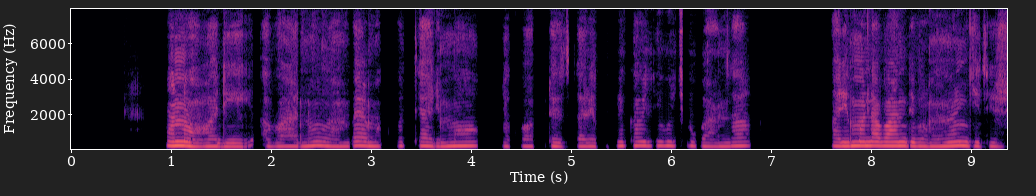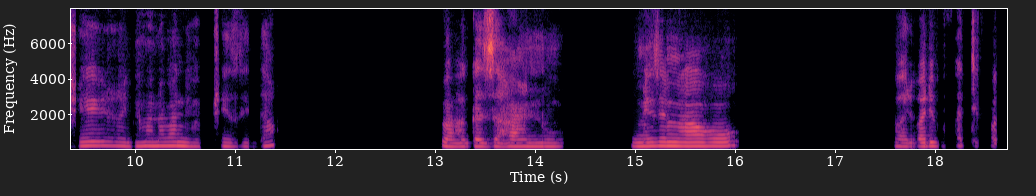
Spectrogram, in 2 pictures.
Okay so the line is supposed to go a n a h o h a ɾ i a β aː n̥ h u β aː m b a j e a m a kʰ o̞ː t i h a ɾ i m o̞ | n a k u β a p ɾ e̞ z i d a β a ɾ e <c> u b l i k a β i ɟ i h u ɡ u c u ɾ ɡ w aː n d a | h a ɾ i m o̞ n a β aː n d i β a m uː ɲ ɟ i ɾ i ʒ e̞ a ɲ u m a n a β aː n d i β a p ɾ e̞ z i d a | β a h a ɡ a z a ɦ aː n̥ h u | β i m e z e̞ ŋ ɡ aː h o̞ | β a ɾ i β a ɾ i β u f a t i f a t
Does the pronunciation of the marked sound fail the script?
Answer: yes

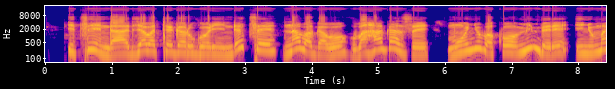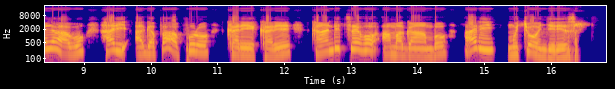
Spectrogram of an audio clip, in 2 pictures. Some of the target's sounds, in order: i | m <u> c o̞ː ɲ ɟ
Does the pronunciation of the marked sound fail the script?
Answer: no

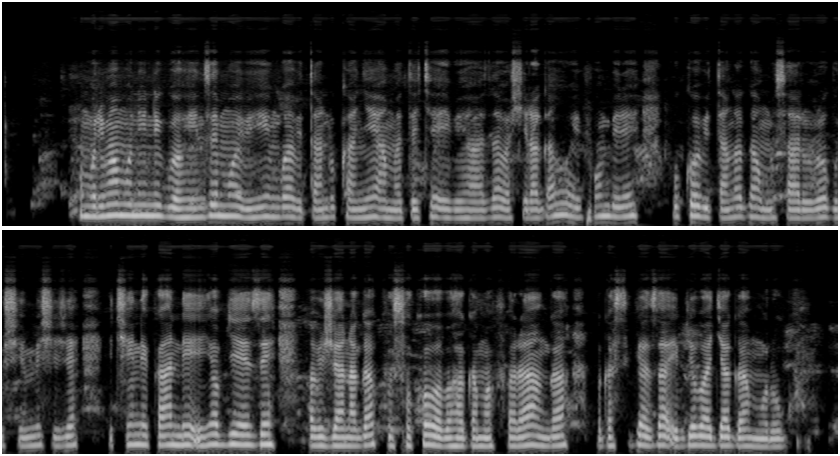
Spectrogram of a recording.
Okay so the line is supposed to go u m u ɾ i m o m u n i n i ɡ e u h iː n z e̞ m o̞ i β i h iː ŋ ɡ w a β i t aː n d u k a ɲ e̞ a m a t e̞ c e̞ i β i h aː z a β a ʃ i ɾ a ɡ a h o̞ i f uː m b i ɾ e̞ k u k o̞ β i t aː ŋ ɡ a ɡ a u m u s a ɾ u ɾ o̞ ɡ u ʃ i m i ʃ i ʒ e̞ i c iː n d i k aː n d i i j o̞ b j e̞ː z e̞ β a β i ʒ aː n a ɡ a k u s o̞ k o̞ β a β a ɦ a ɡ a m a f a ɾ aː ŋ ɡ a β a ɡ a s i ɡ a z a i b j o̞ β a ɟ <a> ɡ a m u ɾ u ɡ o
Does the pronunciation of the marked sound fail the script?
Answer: no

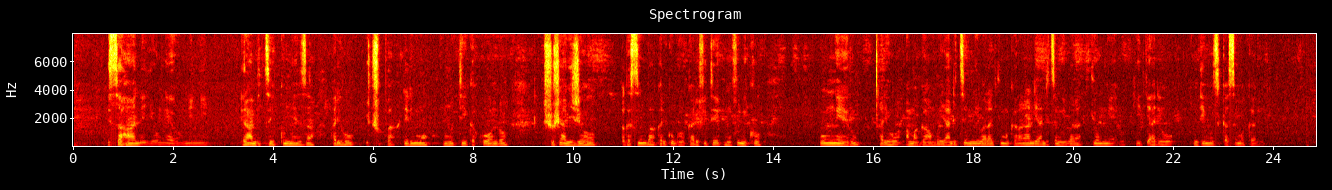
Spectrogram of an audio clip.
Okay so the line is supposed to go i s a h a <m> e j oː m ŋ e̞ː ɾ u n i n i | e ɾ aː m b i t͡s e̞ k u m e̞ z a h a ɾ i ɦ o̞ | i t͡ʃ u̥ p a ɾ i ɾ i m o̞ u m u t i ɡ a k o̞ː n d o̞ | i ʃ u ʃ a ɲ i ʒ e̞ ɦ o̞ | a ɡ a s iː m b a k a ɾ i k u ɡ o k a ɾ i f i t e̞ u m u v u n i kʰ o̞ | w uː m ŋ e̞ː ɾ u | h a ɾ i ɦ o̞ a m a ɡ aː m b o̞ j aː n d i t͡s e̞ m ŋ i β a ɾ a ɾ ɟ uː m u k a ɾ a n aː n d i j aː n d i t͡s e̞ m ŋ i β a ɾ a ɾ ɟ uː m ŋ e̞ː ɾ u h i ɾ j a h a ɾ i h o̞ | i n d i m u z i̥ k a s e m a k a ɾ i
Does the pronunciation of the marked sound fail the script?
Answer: yes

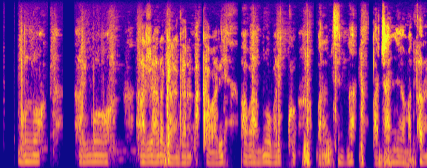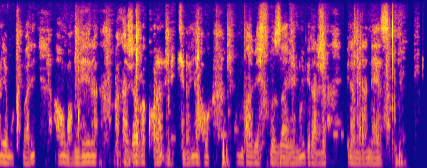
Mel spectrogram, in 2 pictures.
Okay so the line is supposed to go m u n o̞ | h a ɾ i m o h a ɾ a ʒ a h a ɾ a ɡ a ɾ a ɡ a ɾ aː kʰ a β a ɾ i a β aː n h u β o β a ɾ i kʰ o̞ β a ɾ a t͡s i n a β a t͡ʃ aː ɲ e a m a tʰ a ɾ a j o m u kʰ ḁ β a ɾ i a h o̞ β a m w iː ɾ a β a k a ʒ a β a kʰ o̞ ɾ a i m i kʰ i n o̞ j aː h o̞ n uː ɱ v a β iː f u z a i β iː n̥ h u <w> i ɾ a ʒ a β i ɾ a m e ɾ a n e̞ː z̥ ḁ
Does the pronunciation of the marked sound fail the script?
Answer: yes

